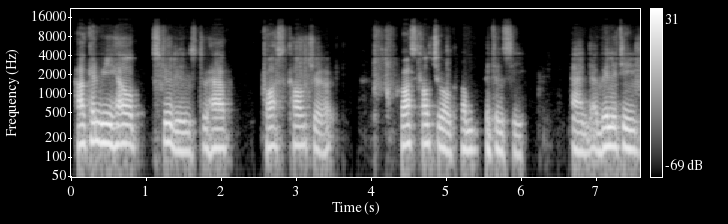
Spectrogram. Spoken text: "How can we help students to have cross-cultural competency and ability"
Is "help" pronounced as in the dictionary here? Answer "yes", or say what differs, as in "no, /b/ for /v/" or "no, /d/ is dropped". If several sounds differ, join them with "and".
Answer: yes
